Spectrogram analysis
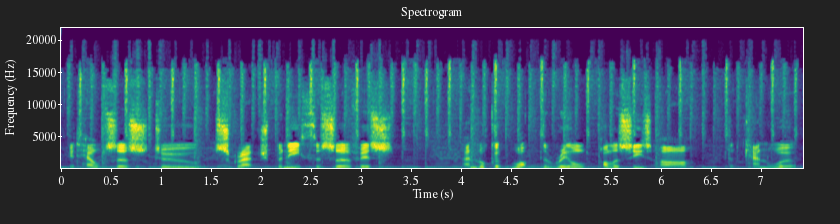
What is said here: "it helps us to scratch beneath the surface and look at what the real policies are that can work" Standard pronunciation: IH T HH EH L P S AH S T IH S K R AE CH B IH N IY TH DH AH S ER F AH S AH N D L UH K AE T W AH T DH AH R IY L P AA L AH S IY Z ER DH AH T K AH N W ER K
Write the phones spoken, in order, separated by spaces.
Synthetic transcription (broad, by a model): IH T HH EH L P S AH S T IH S K R AE CH B IH N IY TH DH AH S ER F AH S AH N L UH K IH T W AH T DH AH R IY L P AA L AH S IY Z ER DH AH T K AH N W ER K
